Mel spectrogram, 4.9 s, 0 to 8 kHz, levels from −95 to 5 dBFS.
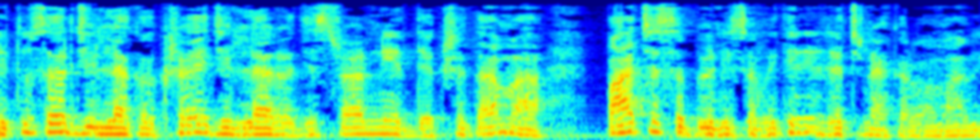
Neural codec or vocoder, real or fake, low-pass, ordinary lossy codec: vocoder, 24 kHz, 100 mel bands, Vocos; fake; 7.2 kHz; Opus, 64 kbps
